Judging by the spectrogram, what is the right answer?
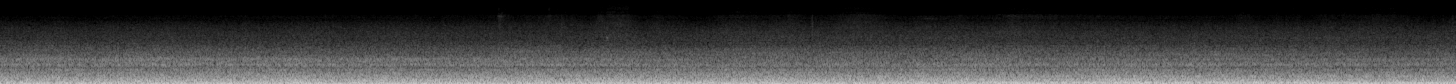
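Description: Car driving at highway speed, heard from inside the cabin: a steady low rumble of road and engine noise.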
